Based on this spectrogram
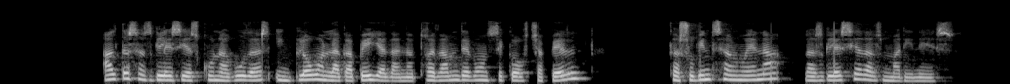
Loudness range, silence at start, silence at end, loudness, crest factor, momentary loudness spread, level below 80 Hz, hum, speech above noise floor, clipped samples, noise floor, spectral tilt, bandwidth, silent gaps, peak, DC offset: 3 LU; 1.05 s; 0.6 s; -18 LUFS; 16 dB; 8 LU; -58 dBFS; none; over 73 dB; under 0.1%; under -90 dBFS; -5 dB/octave; 8 kHz; 6.07-6.69 s; -2 dBFS; under 0.1%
